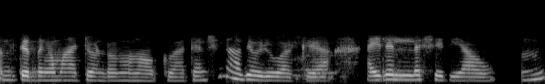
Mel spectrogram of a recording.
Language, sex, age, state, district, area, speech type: Malayalam, female, 30-45, Kerala, Kasaragod, rural, conversation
